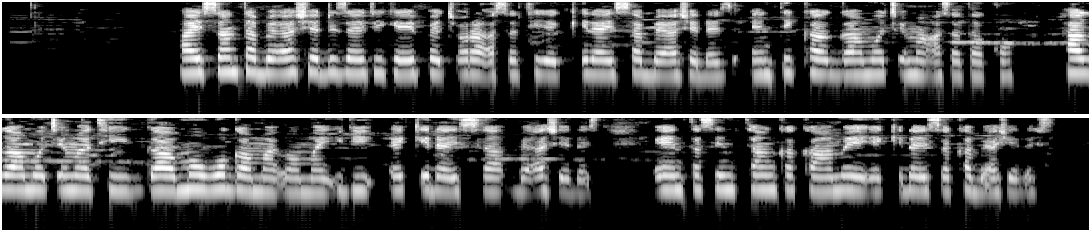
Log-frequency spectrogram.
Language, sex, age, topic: Gamo, male, 18-24, government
